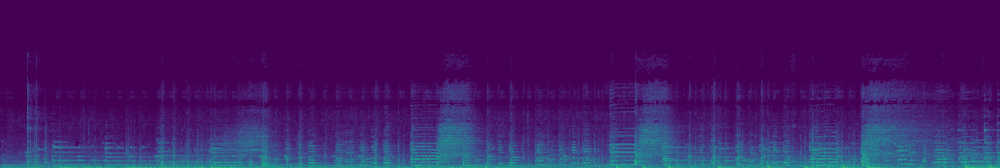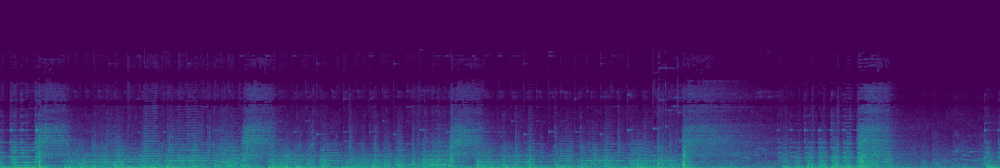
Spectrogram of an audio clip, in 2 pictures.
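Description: High school marching band playing its competition field show, with front-ensemble mallet percussion such as marimba among the winds and brass. Loud accents come about every three seconds.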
